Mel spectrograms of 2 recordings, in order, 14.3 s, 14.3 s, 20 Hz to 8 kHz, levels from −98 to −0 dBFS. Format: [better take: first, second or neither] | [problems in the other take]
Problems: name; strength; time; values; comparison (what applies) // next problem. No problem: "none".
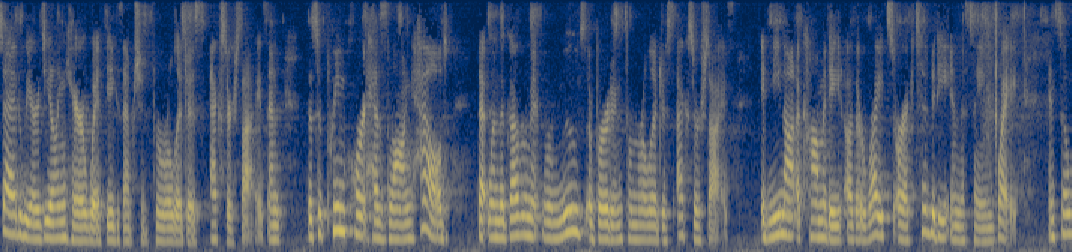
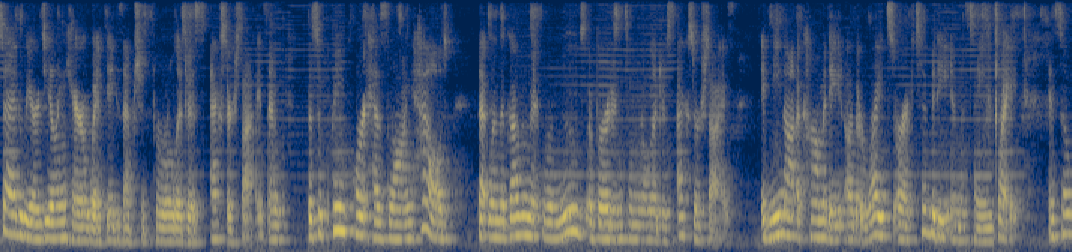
first | noise reduction (neural separator model SepFormer DNS4)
